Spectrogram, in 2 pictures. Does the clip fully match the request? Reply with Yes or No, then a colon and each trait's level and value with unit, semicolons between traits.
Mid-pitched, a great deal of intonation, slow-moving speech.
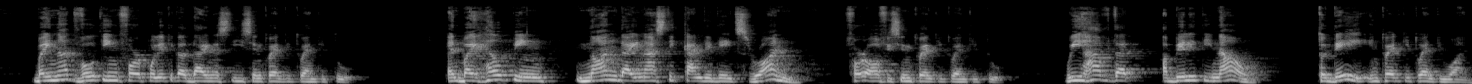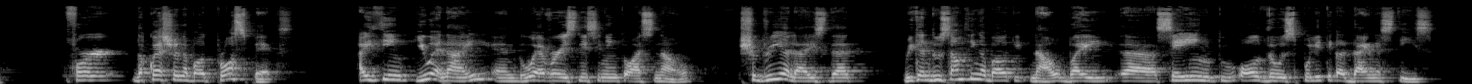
No: medium, 170 Hz; average, 4.6 semitones; slow, 125 wpm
